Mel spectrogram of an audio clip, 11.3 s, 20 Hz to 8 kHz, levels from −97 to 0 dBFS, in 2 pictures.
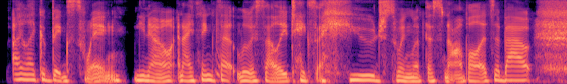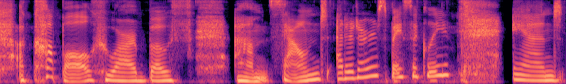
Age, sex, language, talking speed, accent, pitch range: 20-39, female, English, 165 wpm, American, 140-170 Hz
